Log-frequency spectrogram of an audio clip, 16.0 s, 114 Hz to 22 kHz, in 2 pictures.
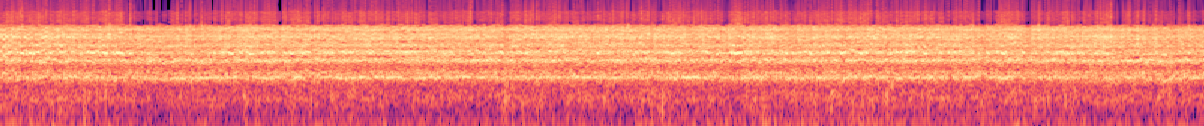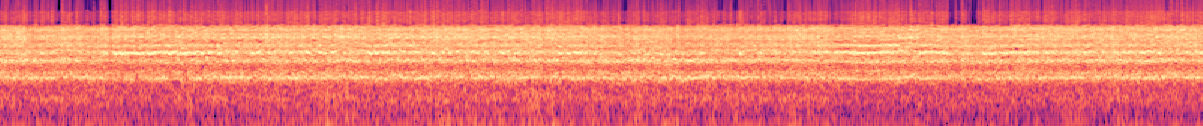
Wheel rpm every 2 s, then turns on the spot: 220, 230, 230, 230, 220, 230, 230, 220.
none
